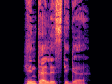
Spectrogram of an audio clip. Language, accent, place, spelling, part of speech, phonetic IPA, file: German, Germany, Berlin, hinterlistige, adjective, [ˈhɪntɐˌlɪstɪɡə], De-hinterlistige.ogg
- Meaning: inflection of hinterlistig: 1. strong/mixed nominative/accusative feminine singular 2. strong nominative/accusative plural 3. weak nominative all-gender singular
